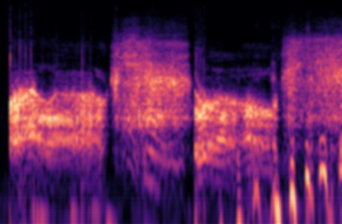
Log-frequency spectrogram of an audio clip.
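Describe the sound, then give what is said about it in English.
A voice imitates growling and breathing noises heard from a crawl space, which were thought to come from a bear: alternating rough, raspy growls and breathy hissing exhalations, four loud bursts in a steady back-and-forth rhythm, with no words spoken. “So you got a lot of rain, and you noticed the bear making noises down there. Yeah, kind of a growling and breathing like a...”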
